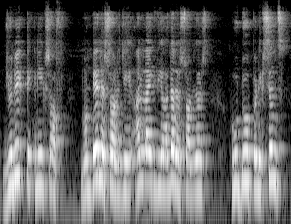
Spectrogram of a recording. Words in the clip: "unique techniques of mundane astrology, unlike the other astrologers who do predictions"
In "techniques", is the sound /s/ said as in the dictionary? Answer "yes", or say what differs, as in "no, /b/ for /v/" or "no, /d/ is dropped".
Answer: yes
